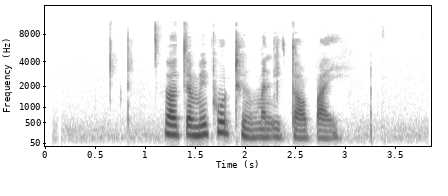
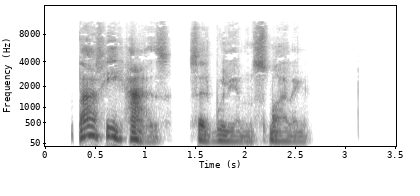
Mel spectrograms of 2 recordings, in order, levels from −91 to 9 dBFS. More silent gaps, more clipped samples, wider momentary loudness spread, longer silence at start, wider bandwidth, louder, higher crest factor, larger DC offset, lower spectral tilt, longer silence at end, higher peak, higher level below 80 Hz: second, none vs 1.28-1.45 s; neither; first, 24 LU vs 14 LU; first, 1.2 s vs 0.35 s; about the same, 11 kHz vs 11.5 kHz; about the same, -29 LUFS vs -29 LUFS; about the same, 22 dB vs 26 dB; neither; about the same, -5.5 dB/octave vs -5 dB/octave; about the same, 0.95 s vs 0.9 s; second, -10 dBFS vs -4 dBFS; second, -78 dBFS vs -54 dBFS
